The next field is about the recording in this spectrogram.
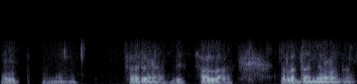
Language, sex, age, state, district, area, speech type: Telugu, male, 18-30, Andhra Pradesh, Visakhapatnam, urban, conversation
